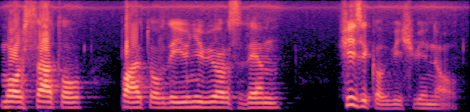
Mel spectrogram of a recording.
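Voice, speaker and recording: Slow older man with Russian accent. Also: mid-range voice, steady tone, warm tone. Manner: unhurried, explanatory, with occasional laughs. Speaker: guest lecturer. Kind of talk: public lecture. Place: small meeting room with audience. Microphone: headset mic.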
